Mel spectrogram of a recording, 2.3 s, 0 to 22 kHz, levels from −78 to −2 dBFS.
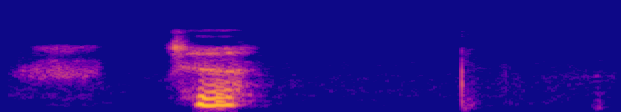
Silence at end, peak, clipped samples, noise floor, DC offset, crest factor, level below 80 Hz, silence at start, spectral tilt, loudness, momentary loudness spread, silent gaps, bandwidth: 1.4 s; -2 dBFS; under 0.1%; -69 dBFS; under 0.1%; 22 dB; -72 dBFS; 0.2 s; -4.5 dB/octave; -20 LUFS; 24 LU; none; 7.6 kHz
